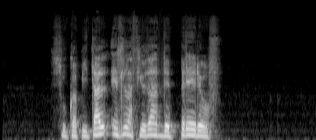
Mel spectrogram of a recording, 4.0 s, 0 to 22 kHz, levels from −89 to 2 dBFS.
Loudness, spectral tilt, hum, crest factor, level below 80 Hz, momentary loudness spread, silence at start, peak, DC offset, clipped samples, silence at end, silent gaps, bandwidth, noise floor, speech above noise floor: -16 LUFS; -8.5 dB/octave; none; 16 dB; -48 dBFS; 8 LU; 0.7 s; -2 dBFS; under 0.1%; under 0.1%; 1.25 s; none; 10 kHz; -67 dBFS; 52 dB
